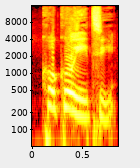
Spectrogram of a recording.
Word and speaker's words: Kokoette: Please, once again, for all the listeners out there, how is it properly pronounced? Kokoette.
